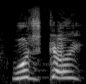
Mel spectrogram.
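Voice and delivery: high, jeering imitation, cut off; mimicking. A narrator's reading. Henchman aping the friend's question, mimicking. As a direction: parrot the question mockingly. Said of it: "mimicked Crabbe".

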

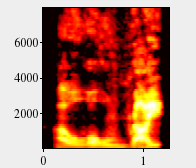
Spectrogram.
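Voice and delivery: slow, resigned giving in. A narrator's reading. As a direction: sigh it out, giving up. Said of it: "in a resigned voice".

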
